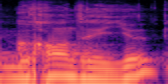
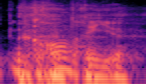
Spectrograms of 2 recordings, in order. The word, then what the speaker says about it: Grandrieux: Maintenant qu'on en a fini avec Abel Ferrara, faisons son compte à Philippe Grandrieux. – C'est du français, Grandrieux. – Grandrieux, voilà.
